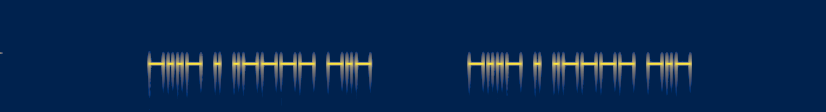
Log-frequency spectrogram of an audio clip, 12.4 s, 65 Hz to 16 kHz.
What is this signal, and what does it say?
Morse code, heard as a keyed tone, about 17 wpm, 700 Hz. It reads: XE1K XE1K
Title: DXCC-100 Call Signs - 4 Characters - Repeated 2x - 17wpm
